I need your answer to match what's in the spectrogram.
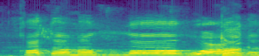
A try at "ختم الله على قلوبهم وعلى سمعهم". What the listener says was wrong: موٹا نہیں کرنا ختم الله على قلوبهم وعلى سمعهم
